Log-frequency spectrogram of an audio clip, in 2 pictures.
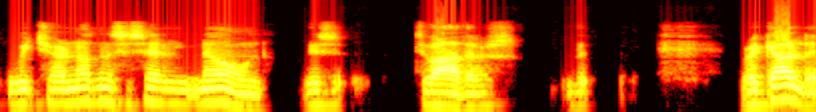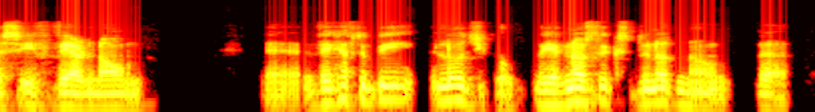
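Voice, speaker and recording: Male voicemail caller, gravelly and husky, halting lecture delivered to an answering machine over a dull lo-fi line. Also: mid-range voice, dry recording. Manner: halting, lecturing, frequent restarts and stumbles. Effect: answering machine voicemail message. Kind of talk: recorded voicemail monologue.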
